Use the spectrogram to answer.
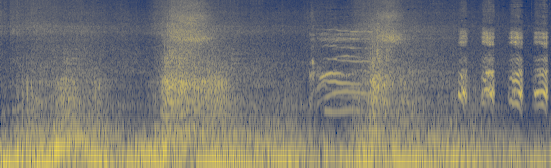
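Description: An engine revs as the throttle is given gas, a loud continuous rumble and roar with a few swooping whine tones in the middle and choppy bursts toward the end.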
